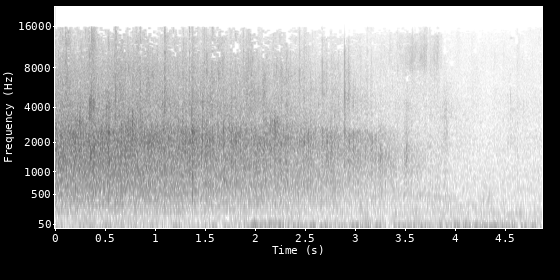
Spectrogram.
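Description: A wind band plays a loud final chord that fades away in a large echoing hall.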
